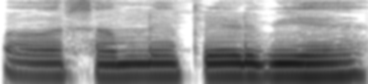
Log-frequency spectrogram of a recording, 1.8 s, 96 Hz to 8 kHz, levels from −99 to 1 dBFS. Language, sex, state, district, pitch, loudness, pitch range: Hindi, male, Bihar, Darbhanga, 145 Hz, -17 LUFS, 140-145 Hz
